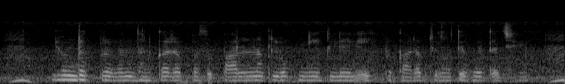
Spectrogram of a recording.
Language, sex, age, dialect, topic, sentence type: Maithili, female, 25-30, Southern/Standard, agriculture, statement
